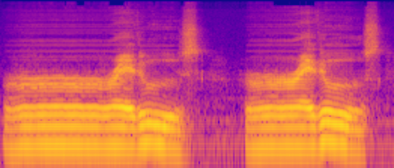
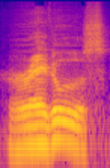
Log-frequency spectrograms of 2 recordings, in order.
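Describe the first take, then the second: First: "Reduce" with a Spanish tapped r; "reduce" Spanish style, tapped r. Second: "reduce" with an American r; English r. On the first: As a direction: say "reduce" with the tongue tapping the r. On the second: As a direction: curl the tongue back for the r in "reduce". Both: Shown as a demonstration. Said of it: "Ellos la rasgan poquito".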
